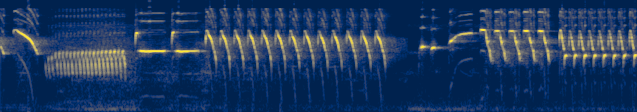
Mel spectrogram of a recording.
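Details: Canary singing a long training song for young birds: a rising whistle, a buzzy trill, a long run of quick repeated notes, a brief pause, then a rising slur and fast bright trills.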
